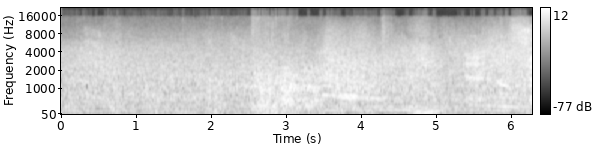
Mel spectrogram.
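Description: Race car engines roar steadily in an iRacing sim race of the IMSA Michelin Pilot Challenge at Mosport, with a McLaren, BMW and Porsche in the pack. The dense drone swells briefly as cars pass, with no voices.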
